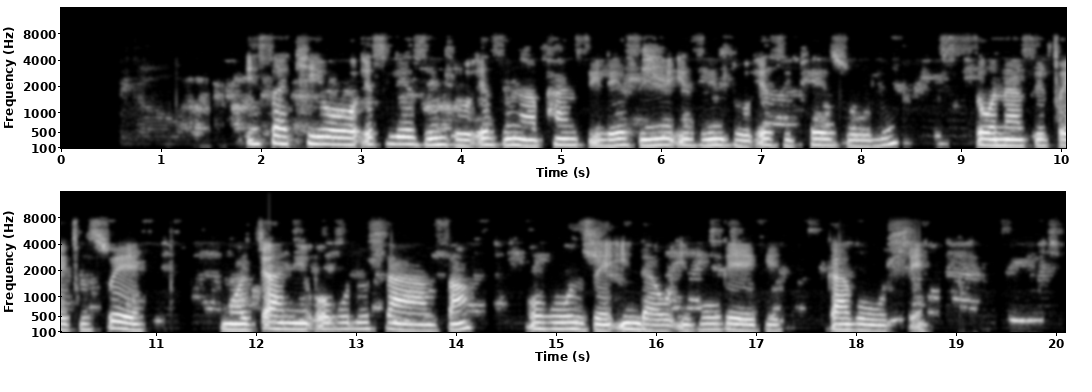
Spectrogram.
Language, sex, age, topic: North Ndebele, female, 36-49, health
